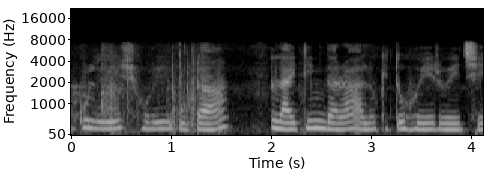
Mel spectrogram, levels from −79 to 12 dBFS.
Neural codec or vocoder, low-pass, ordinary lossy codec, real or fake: none; 7.2 kHz; none; real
